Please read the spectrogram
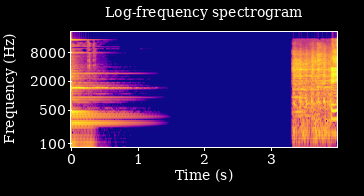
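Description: The last chord of a TV station-ID jingle rings out as several sustained tones, fading away over about a second and a half. Dead silence follows for about two seconds, and then a man's voice and stadium sound cut in near the end.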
